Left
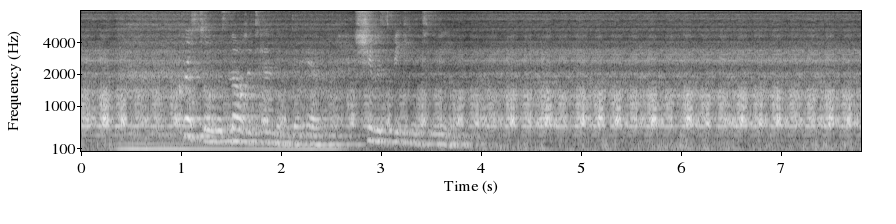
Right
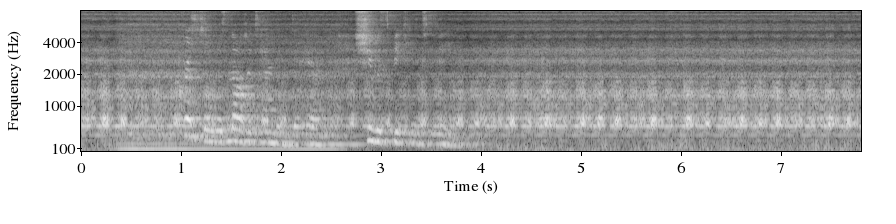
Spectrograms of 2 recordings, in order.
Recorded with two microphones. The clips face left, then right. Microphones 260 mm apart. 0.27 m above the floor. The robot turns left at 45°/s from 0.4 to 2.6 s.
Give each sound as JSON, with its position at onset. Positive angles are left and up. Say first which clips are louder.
{"t": 1.0, "sound": "a woman speaking", "louder": "even", "side_deg": 10, "distance_m": 1.0}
